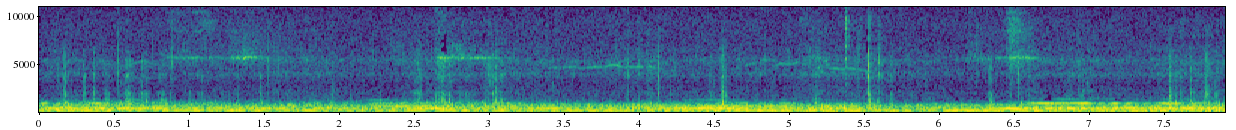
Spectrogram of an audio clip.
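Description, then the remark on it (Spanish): Underwater dolphin vocalizations: sustained, wavering tonal calls layered with scattered sharp clicks, steady and fairly loud throughout, with no voices present. “agradezco todos los delfines que me han acompañado, por este regalo de luz, de purificación, de perdón, de sanación, de amor y de manifestación.”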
